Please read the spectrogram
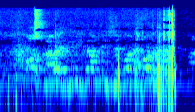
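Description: Indistinct talking, with a sharp click about half a second in.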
